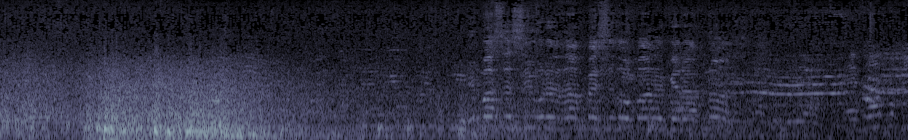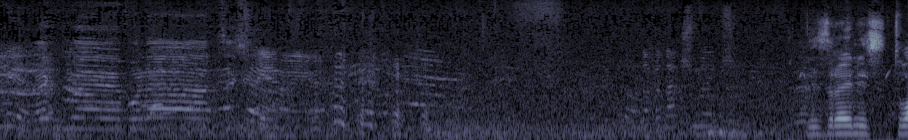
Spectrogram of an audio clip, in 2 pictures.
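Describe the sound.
Heavy rain from a cloudburst pours down steadily on an outdoor event with tents, opening with a loud, deep rumble like thunder, while several people talk and call out over the constant hiss of the downpour as some run about covering loudspeakers with tarps.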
